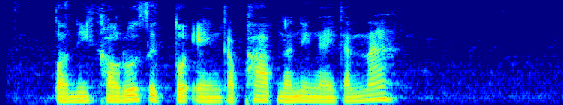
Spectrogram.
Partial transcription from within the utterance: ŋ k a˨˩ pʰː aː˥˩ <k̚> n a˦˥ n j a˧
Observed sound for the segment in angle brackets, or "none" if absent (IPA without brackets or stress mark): p̚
